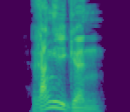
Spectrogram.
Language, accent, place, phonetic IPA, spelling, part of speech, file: German, Germany, Berlin, [ˈʁaŋɪɡn̩], rangigen, adjective, De-rangigen.ogg
- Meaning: inflection of rangig: 1. strong genitive masculine/neuter singular 2. weak/mixed genitive/dative all-gender singular 3. strong/weak/mixed accusative masculine singular 4. strong dative plural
